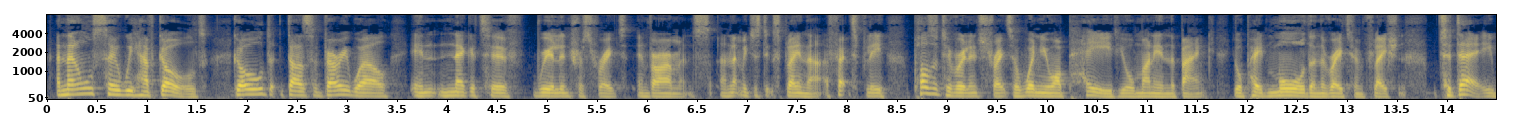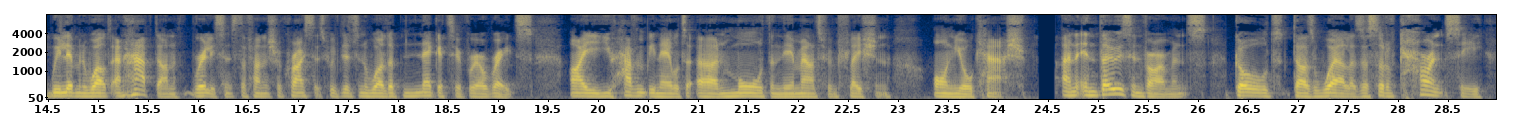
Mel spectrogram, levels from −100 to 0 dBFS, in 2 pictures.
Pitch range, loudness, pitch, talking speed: 105-125 Hz, -17 LUFS, 115 Hz, 200 wpm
